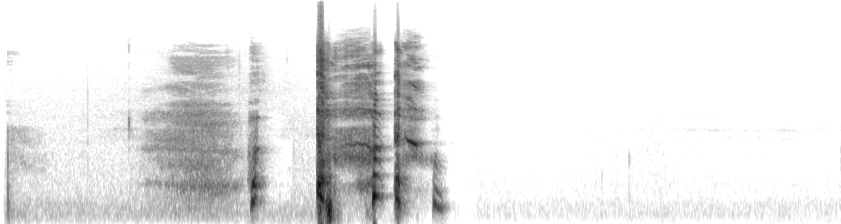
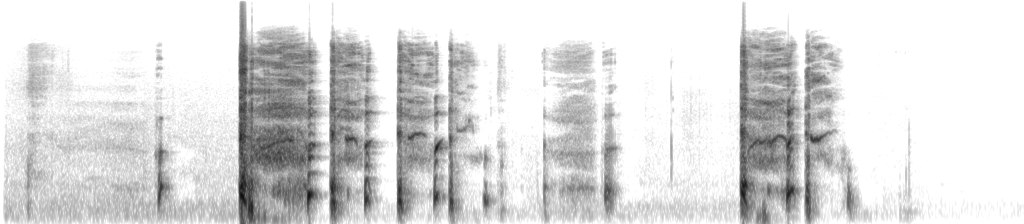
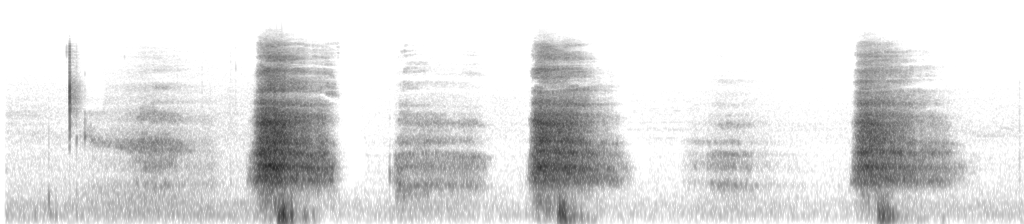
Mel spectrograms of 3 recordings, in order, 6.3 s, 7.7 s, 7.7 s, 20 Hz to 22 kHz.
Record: {
  "cough_length": "6.3 s",
  "cough_amplitude": 32768,
  "cough_signal_mean_std_ratio": 0.2,
  "three_cough_length": "7.7 s",
  "three_cough_amplitude": 32768,
  "three_cough_signal_mean_std_ratio": 0.28,
  "exhalation_length": "7.7 s",
  "exhalation_amplitude": 23492,
  "exhalation_signal_mean_std_ratio": 0.33,
  "survey_phase": "beta (2021-08-13 to 2022-03-07)",
  "age": "18-44",
  "gender": "Female",
  "wearing_mask": "No",
  "symptom_cough_any": true,
  "symptom_runny_or_blocked_nose": true,
  "symptom_shortness_of_breath": true,
  "symptom_sore_throat": true,
  "symptom_abdominal_pain": true,
  "symptom_diarrhoea": true,
  "symptom_fatigue": true,
  "symptom_fever_high_temperature": true,
  "symptom_headache": true,
  "symptom_change_to_sense_of_smell_or_taste": true,
  "symptom_other": true,
  "symptom_onset": "6 days",
  "smoker_status": "Never smoked",
  "respiratory_condition_asthma": false,
  "respiratory_condition_other": false,
  "recruitment_source": "Test and Trace",
  "submission_delay": "2 days",
  "covid_test_result": "Positive",
  "covid_test_method": "ePCR"
}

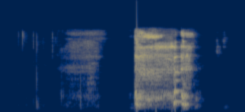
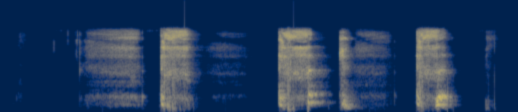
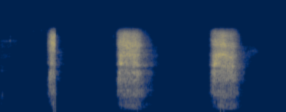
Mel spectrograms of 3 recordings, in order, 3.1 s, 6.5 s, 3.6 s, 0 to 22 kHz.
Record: {
  "cough_length": "3.1 s",
  "cough_amplitude": 31369,
  "cough_signal_mean_std_ratio": 0.42,
  "three_cough_length": "6.5 s",
  "three_cough_amplitude": 32768,
  "three_cough_signal_mean_std_ratio": 0.44,
  "exhalation_length": "3.6 s",
  "exhalation_amplitude": 32768,
  "exhalation_signal_mean_std_ratio": 0.36,
  "survey_phase": "beta (2021-08-13 to 2022-03-07)",
  "age": "18-44",
  "gender": "Female",
  "wearing_mask": "No",
  "symptom_cough_any": true,
  "symptom_runny_or_blocked_nose": true,
  "symptom_sore_throat": true,
  "symptom_headache": true,
  "symptom_onset": "3 days",
  "smoker_status": "Never smoked",
  "respiratory_condition_asthma": true,
  "respiratory_condition_other": false,
  "recruitment_source": "Test and Trace",
  "submission_delay": "2 days",
  "covid_test_result": "Positive",
  "covid_test_method": "RT-qPCR"
}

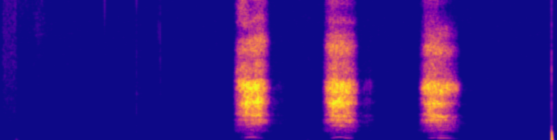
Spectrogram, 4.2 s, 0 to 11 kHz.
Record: {
  "exhalation_length": "4.2 s",
  "exhalation_amplitude": 4481,
  "exhalation_signal_mean_std_ratio": 0.31,
  "survey_phase": "beta (2021-08-13 to 2022-03-07)",
  "age": "18-44",
  "gender": "Female",
  "wearing_mask": "No",
  "symptom_none": true,
  "smoker_status": "Never smoked",
  "respiratory_condition_asthma": false,
  "respiratory_condition_other": false,
  "recruitment_source": "REACT",
  "submission_delay": "1 day",
  "covid_test_result": "Negative",
  "covid_test_method": "RT-qPCR"
}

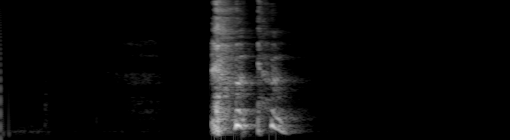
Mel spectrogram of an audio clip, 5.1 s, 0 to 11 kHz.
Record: {
  "cough_length": "5.1 s",
  "cough_amplitude": 28425,
  "cough_signal_mean_std_ratio": 0.23,
  "survey_phase": "beta (2021-08-13 to 2022-03-07)",
  "age": "65+",
  "gender": "Female",
  "wearing_mask": "No",
  "symptom_none": true,
  "smoker_status": "Never smoked",
  "respiratory_condition_asthma": false,
  "respiratory_condition_other": false,
  "recruitment_source": "REACT",
  "submission_delay": "2 days",
  "covid_test_result": "Negative",
  "covid_test_method": "RT-qPCR",
  "influenza_a_test_result": "Negative",
  "influenza_b_test_result": "Negative"
}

